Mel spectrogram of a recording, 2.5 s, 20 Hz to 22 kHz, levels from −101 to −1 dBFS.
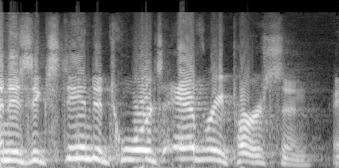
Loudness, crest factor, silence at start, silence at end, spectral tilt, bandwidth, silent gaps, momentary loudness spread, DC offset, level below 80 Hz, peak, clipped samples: -8 LUFS; 8 dB; 0 s; 0 s; -5 dB/octave; 16 kHz; none; 9 LU; under 0.1%; -40 dBFS; 0 dBFS; 0.2%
